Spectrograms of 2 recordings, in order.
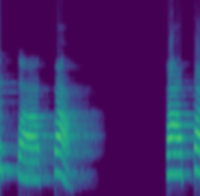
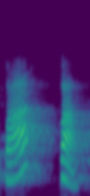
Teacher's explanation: दोनों ओष्ठ एक दूसरे को स्पर्श कर रहा है, यानी छू रहा है, तब हम कहते हैं पापा। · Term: स्पर्श व्यंजन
